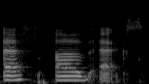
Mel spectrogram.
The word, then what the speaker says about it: f(x): notation uses this little guy right here we pronounce this as f of x so i have a random for you here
